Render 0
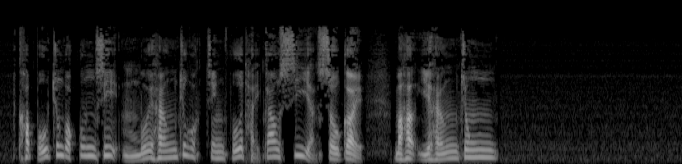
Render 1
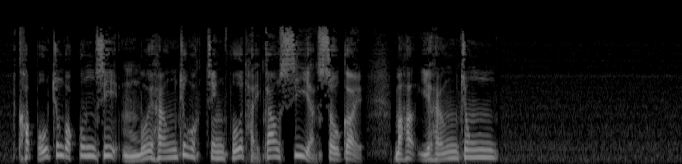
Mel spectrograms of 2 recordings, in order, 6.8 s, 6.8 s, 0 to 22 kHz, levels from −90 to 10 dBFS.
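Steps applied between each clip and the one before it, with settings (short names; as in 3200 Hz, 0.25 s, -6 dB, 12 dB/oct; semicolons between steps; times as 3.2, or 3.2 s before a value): compressor 6:1, threshold -34 dBFS, peak gain reduction 13.5 dB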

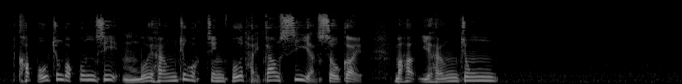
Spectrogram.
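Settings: bell 8700 Hz +6 dB 2.3 oct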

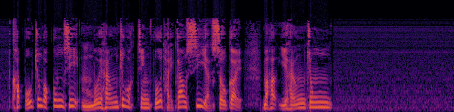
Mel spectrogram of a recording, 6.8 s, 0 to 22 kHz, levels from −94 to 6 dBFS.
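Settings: companded quantiser 8-bit; gain +6.5 dB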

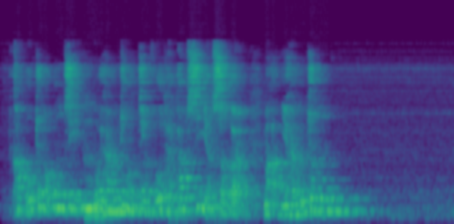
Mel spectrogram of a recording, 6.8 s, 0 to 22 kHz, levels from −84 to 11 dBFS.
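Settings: reverb RT60 1.1 s, pre-delay 3 ms, DRR -4.5 dB; gain -4 dB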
